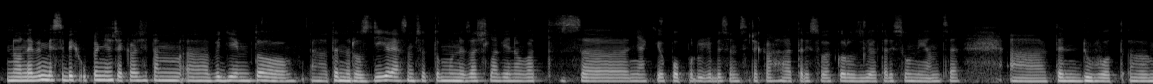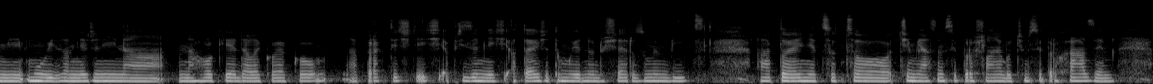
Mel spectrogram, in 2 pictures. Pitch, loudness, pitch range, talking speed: 160 Hz, -26 LUFS, 155-170 Hz, 175 wpm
